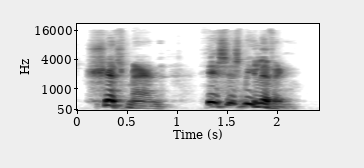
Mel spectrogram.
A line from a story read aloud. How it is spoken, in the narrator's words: snorts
